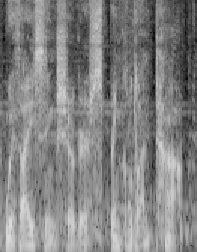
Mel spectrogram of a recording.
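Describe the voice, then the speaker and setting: Deep-voiced man narrating a story. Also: normal speed. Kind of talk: first-person storytelling narration.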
